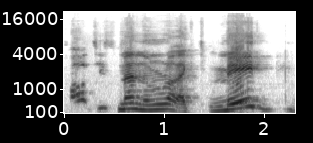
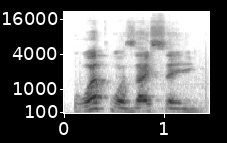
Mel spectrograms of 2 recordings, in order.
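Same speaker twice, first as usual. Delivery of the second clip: ordinary talk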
